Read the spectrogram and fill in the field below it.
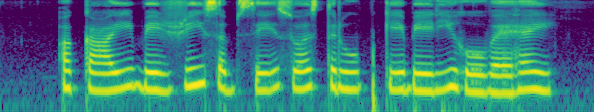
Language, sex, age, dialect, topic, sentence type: Magahi, female, 18-24, Southern, agriculture, statement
